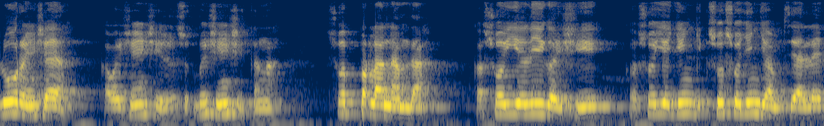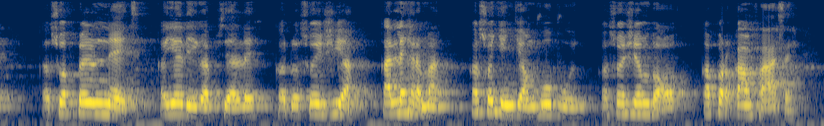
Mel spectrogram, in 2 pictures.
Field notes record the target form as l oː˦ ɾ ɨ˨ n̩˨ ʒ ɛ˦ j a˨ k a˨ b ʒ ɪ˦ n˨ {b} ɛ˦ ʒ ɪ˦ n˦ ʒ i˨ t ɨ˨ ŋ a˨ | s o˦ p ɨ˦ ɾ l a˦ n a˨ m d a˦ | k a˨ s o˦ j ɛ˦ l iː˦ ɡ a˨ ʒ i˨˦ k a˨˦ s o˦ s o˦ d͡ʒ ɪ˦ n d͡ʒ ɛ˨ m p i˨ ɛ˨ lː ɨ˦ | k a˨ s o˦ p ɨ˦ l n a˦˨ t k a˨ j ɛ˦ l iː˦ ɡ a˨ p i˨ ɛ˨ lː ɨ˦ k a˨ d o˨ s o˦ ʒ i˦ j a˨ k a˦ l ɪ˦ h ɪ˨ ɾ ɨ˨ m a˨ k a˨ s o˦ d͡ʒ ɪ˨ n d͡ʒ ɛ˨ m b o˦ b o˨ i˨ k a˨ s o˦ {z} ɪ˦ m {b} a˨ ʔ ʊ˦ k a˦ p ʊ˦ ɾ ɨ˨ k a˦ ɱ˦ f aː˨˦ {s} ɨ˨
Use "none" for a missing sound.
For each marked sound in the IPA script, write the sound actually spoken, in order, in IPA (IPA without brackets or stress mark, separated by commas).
b, ʒ, b, s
